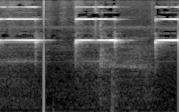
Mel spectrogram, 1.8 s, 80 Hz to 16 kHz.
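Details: Blue Bird TC-2000 bus, first startup attempt after a few days with a no-start issue. A steady high-pitched buzzer sounds in three bursts in a quiet cab; low air pressure warning.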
